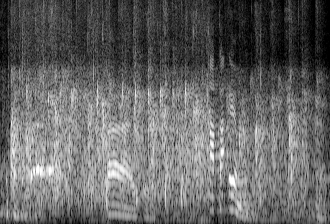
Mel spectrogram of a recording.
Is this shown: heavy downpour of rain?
no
